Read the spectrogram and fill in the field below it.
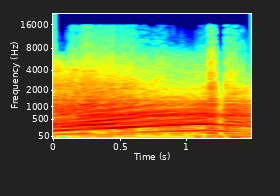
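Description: A 2020 Alfa Romeo Giulia Quadrifoglio exhaust revs loudly up close, heard from outside the car: a strong, rising engine drone climbing steadily in pitch, then easing off briefly near the end.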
